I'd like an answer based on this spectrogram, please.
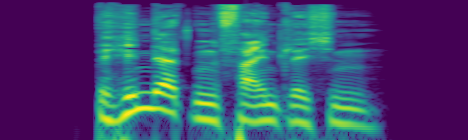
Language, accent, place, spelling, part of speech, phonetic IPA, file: German, Germany, Berlin, behindertenfeindlichen, adjective, [bəˈhɪndɐtn̩ˌfaɪ̯ntlɪçn̩], De-behindertenfeindlichen.ogg
- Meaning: inflection of behindertenfeindlich: 1. strong genitive masculine/neuter singular 2. weak/mixed genitive/dative all-gender singular 3. strong/weak/mixed accusative masculine singular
